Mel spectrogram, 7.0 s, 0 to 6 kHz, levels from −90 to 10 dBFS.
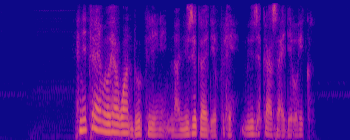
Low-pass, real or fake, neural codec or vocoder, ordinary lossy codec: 5.4 kHz; fake; codec, 16 kHz in and 24 kHz out, 0.8 kbps, FocalCodec, streaming, 65536 codes; AAC, 24 kbps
